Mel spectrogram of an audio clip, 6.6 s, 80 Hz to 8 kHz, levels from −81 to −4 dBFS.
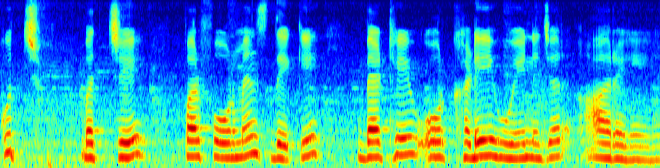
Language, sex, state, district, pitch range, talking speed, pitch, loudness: Hindi, female, Haryana, Charkhi Dadri, 210-235 Hz, 120 wpm, 220 Hz, -17 LUFS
